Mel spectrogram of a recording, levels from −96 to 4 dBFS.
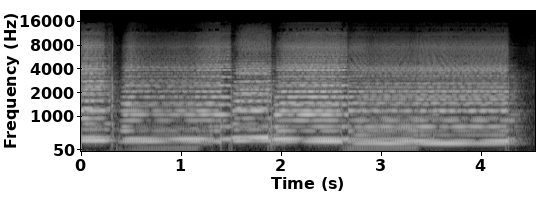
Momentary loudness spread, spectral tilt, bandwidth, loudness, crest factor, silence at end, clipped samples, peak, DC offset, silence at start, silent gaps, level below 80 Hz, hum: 7 LU; -2 dB/octave; 15 kHz; -24 LUFS; 18 dB; 0.15 s; under 0.1%; -8 dBFS; under 0.1%; 0 s; none; -60 dBFS; none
